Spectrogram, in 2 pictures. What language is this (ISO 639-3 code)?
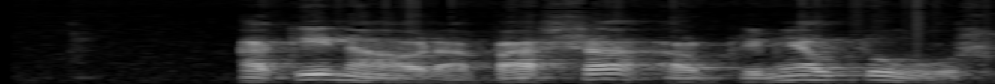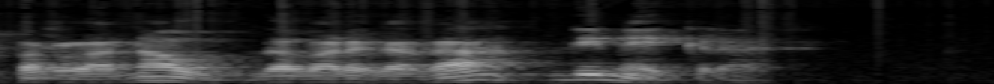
cat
